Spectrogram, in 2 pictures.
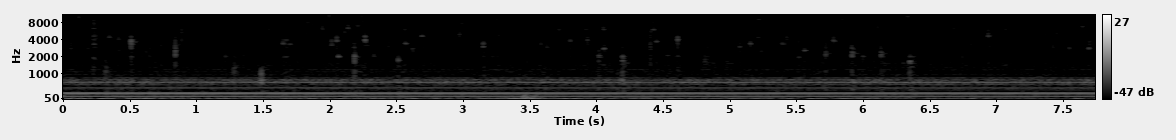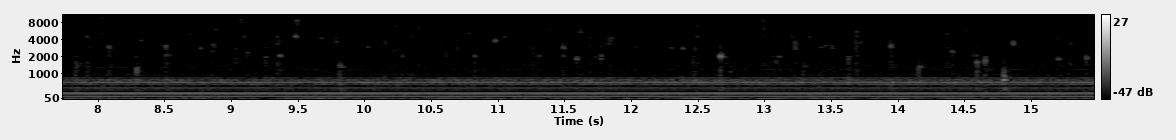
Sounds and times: pump 0.0 - 15.4
water trickling in a small ornamental display 0.0 - 15.4

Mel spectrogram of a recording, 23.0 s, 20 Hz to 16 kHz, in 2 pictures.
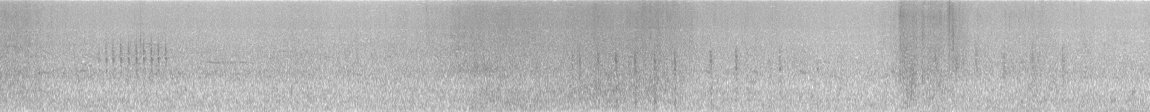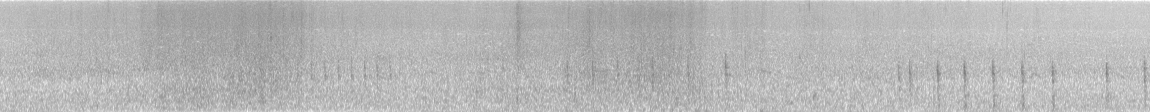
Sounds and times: Pirate Ship at Bay 0.0 - 23.0
ocean 0.0 - 23.0

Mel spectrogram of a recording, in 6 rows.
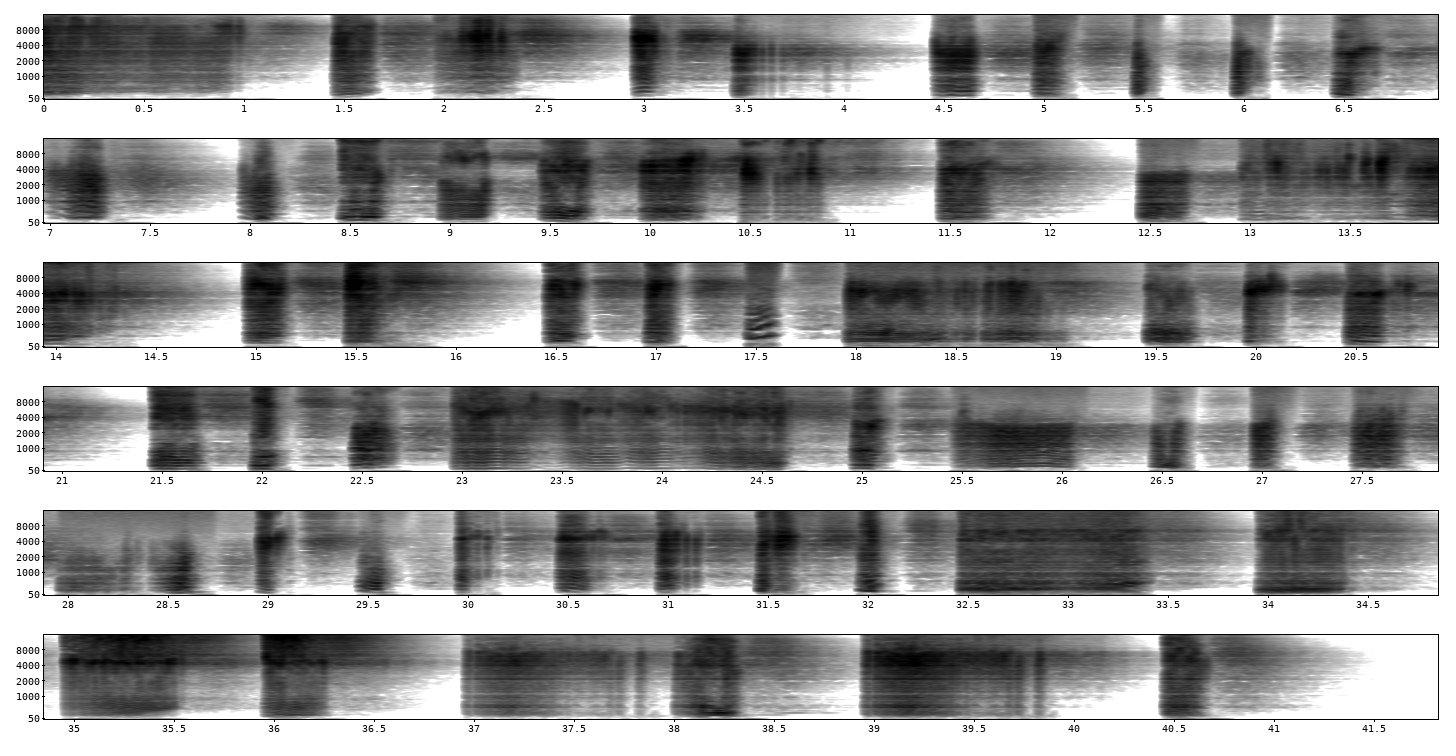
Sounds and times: Fart Combo Slow 0.0 - 15.9
Fart Combo Slow 16.5 - 41.2

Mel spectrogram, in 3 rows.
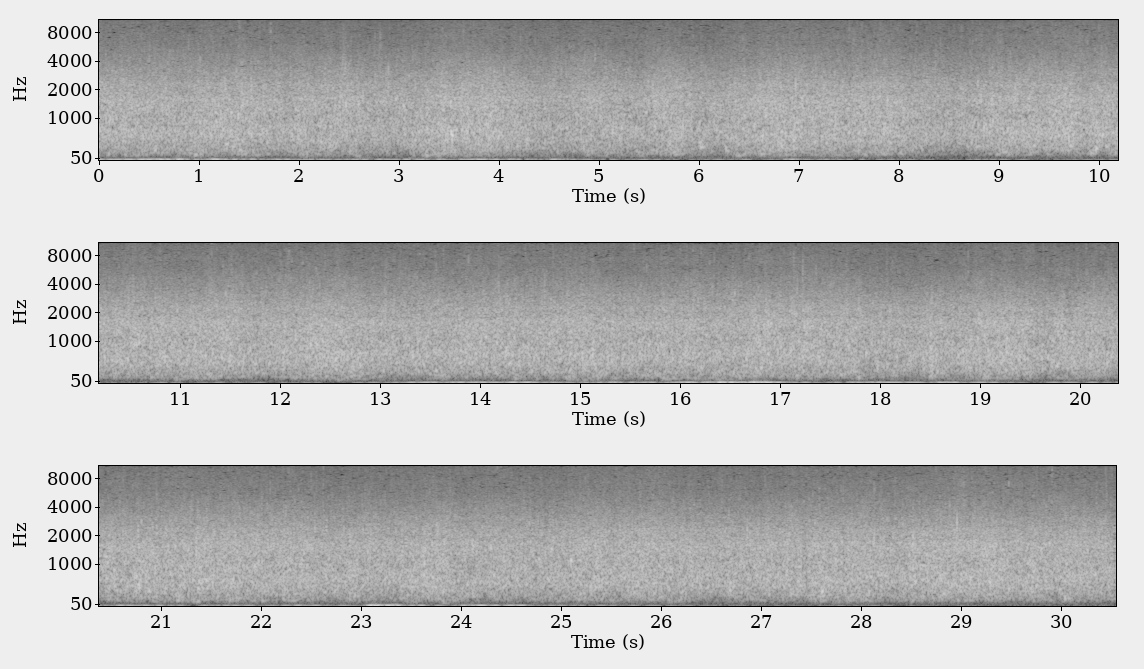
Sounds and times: fast-flowing creek 0.0 - 30.5

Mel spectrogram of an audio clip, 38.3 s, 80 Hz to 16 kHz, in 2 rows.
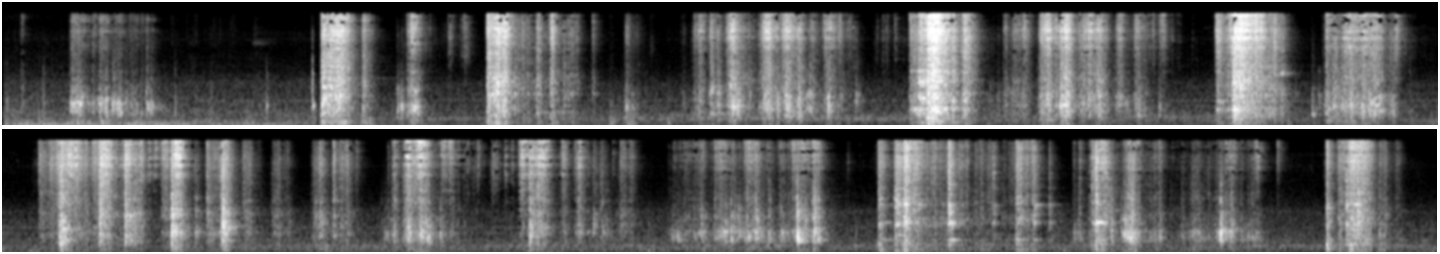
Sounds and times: forks 30.8 - 36.0

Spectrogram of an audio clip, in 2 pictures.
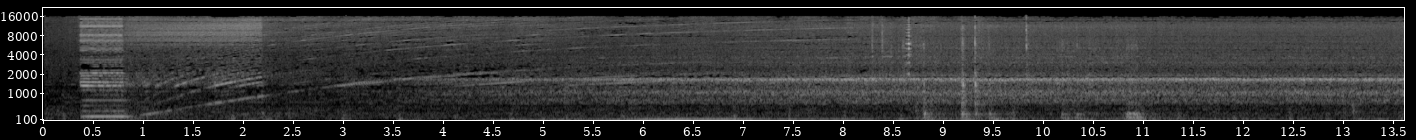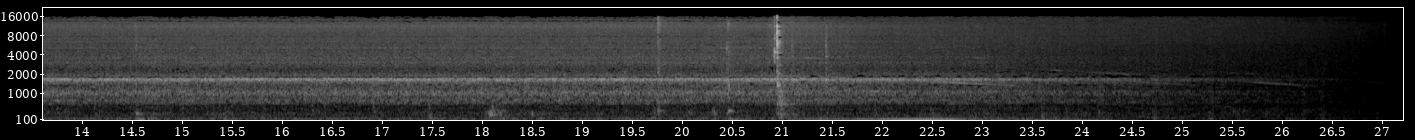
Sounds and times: hard drive 0.1 - 26.5

